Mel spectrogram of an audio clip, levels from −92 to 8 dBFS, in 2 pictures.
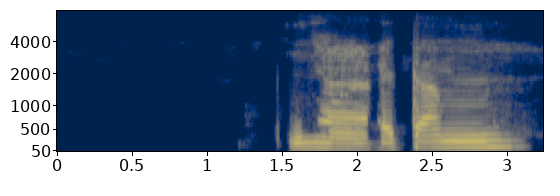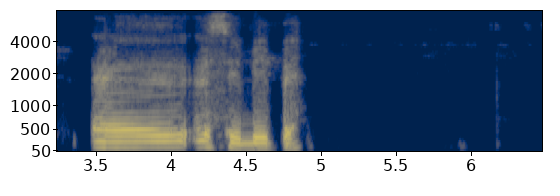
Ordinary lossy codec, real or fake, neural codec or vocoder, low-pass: Opus, 24 kbps; real; none; 7.2 kHz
